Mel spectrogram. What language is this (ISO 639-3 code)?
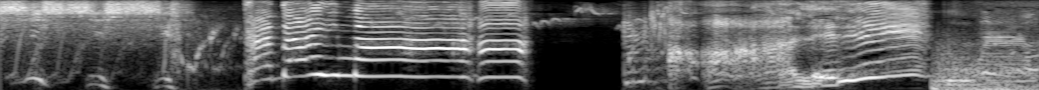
jpn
